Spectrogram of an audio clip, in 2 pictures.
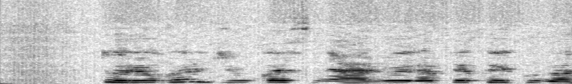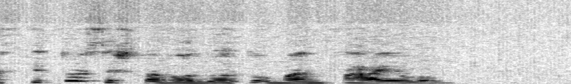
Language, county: Lithuanian, Vilnius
